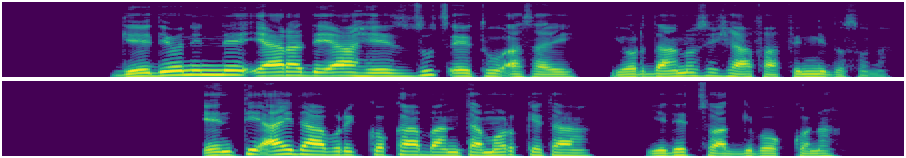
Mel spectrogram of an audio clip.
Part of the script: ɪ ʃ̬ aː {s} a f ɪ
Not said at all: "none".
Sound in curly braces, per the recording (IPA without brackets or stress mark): f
